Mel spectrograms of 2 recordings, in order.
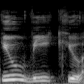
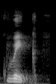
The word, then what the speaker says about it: QVQ: model from China Alibaba qvq I think it's pronounced quick this is a 72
